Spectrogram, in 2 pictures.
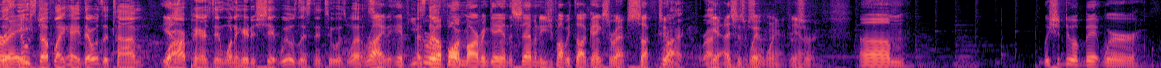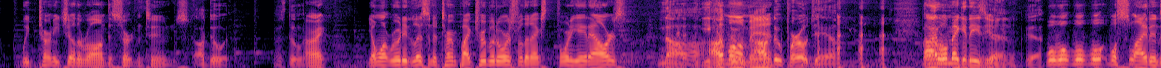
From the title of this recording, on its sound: Live at Texas Cheer Liquor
